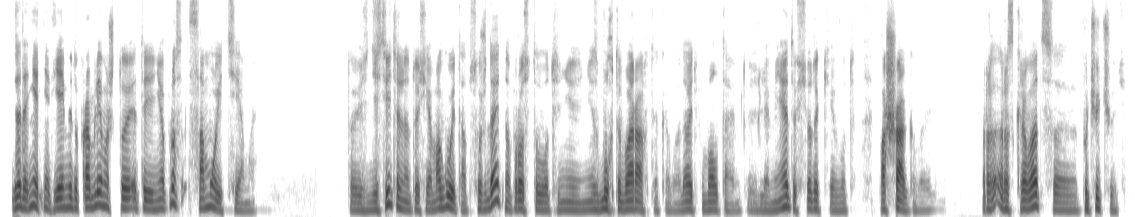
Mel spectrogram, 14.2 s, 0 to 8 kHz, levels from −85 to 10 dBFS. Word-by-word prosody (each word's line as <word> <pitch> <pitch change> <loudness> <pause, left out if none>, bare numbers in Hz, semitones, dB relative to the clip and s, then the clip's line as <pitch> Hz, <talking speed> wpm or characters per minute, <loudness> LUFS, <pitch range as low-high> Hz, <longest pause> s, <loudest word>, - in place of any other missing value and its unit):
Да-да, 140 -1 +4
нет-нет, 145 -7 -1
я 135 - +5
имею 140 - -2
в - - +1
виду, 130 - -1
проблема- 150 +2 +3
что 135 - +1
это 130 -1 0
не 125 - -4
вопрос 175 +7 -1
самой 130 -5 -1
темы. 95 -3 -11 1.1
То 105 - -5
есть, 100 0 -6
действительно, 130 - 0
то 110 +2 -2
есть - - -10
я 110 - -2
могу 135 +4 +4
это 100 - -6
обсуждать, 120 - +2
но - - -4
просто 120 -2 0
вот 110 -1 -3
не 105 -1 -6
не 110 +2 -5
с - - -2
бухты-барахты, 120 -4 +1
как 105 +2 -18
бы, 95 - -16
"А - - -13
давайте 110 -1 -1
поболтаем". 105 -4 -4
То - - -20
есть 100 - -14
для 100 0 -8
меня 110 +9 -3
это, 140 -6 +2
всё-таки, 120 -4 -4
вот 100 -1 -12 0.3
пошагово, 100 +1 +2 0.6
ра - - 0
раскрываться 115 -7 +1
по 115 - 0
чуть-чуть. 105 -8 -5
110 Hz, 195 wpm, -25 LUFS, 105-135 Hz, 1.1 s, я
